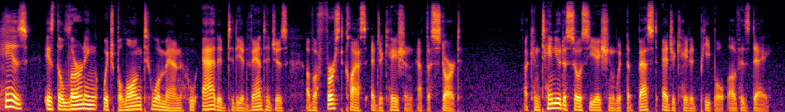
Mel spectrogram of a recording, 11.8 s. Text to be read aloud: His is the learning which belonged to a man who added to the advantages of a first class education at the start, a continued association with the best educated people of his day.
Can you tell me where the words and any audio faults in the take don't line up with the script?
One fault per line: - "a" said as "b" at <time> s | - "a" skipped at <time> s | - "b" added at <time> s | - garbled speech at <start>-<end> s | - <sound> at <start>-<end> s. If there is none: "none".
none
